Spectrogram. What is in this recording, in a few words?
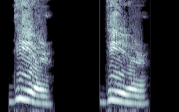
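"deer", British English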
